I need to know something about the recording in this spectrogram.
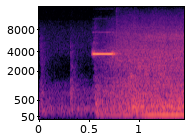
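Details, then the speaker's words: Electrolux clothes dryer after fan replacement: short beep, then an even, steady whirr and low hum with no rubbing or rattling; normal running, like new. "ah how good is that perfect like a new one awesome now we can button her up"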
